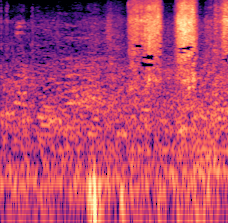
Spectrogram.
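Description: A spoon scraping and rubbing powdered herbs around a black mortar during grinding: a low, steady rasp, then two louder scraping strokes in the second half.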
